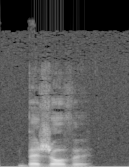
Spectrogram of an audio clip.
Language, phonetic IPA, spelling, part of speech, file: Polish, [bɛˈʒɔvɨ], beżowy, adjective, Pl-beżowy.ogg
